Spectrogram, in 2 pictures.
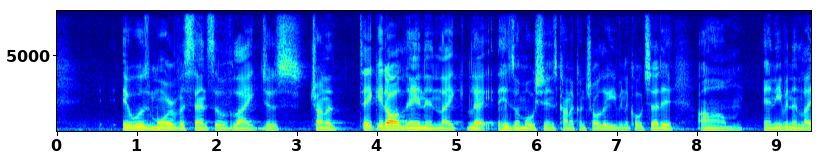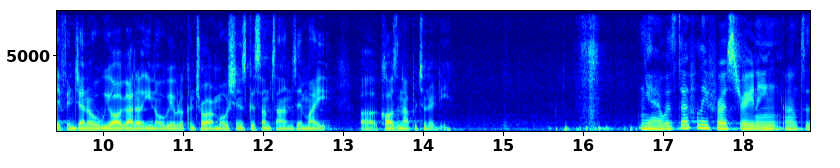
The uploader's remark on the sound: We hosted our first LIVE, in-person podcast episode after the screening of the film, Sugar, at The Little Theatre. The recording was provided by The Little Theatre staff.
